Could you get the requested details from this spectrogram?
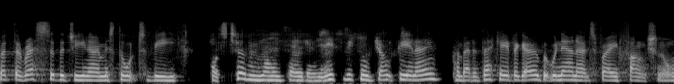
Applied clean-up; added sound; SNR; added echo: neural mask model Resemble Enhance denoiser.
